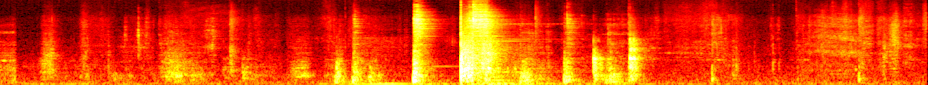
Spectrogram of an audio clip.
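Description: A mallet taps a wooden mortise and tenon joint together on a workbench: irregular knocks and light clatter, building to a few loud, sharp strikes in the middle. No speech.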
